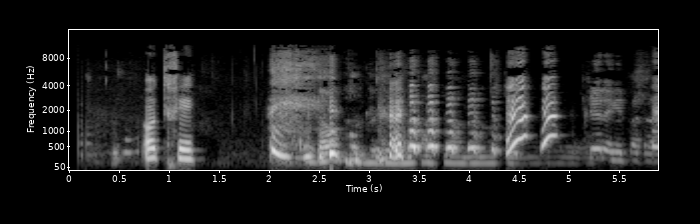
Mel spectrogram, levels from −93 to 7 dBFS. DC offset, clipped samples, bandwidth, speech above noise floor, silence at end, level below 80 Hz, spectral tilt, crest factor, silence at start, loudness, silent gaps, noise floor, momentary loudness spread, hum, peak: under 0.1%; under 0.1%; 11 kHz; 47 dB; 0 s; -66 dBFS; -4 dB/octave; 20 dB; 0.45 s; -18 LUFS; none; -66 dBFS; 19 LU; none; 0 dBFS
